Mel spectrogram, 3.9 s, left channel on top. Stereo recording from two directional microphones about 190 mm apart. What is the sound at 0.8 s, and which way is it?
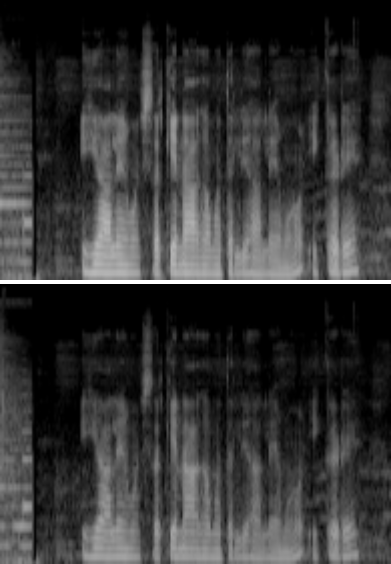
Speech, 25° left (ahead or behind).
